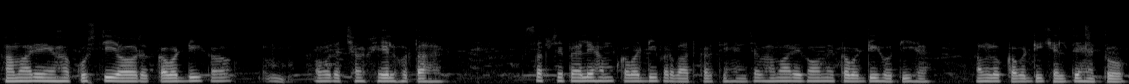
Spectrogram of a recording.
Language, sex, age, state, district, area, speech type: Urdu, male, 18-30, Bihar, Supaul, rural, spontaneous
